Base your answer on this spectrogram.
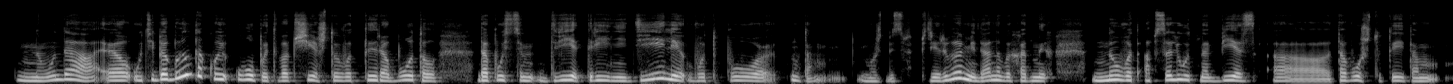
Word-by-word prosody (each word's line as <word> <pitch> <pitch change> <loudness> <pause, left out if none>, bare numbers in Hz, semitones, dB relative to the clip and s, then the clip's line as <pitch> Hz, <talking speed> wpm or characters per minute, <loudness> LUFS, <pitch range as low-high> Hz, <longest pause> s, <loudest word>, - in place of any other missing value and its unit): Ну 170 -1 -1
да. 215 -8 +1
Э, 185 0 +2
у 185 0 0
тебя 235 +3 +5
был 365 - +6
такой 360 - +3
опыт 210 -6 +1
вообще, 175 +4 -1
что 175 +2 -4
вот 175 0 -5
ты 200 0 +3
работал, 170 -2 0 0.4
допустим, 180 -3 -1
2-3 190 +2 +1
недели 195 - +2
вот 165 -1 -7
по, 180 -3 -1 0.2
ну 195 -3 -2
там, 135 -1 -9
м, - - -18
может 150 -5 -8
быть 145 - -9
с - - -14 0.2
перерывами, 195 - +3
да, 165 +3 -1
на 200 0 +3
выходных, 165 -1 -2 0.4
но 195 +4 +4
вот 190 -1 0
абсолютно 205 +1 0
без, 170 +1 -1
а, 80 -1 -3
того, 180 +2 -1
что 160 - -11
ты 170 +2 -3
там 150 -1 -4
180 Hz, 155 wpm, -21 LUFS, 165-200 Hz, 0.4 s, был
